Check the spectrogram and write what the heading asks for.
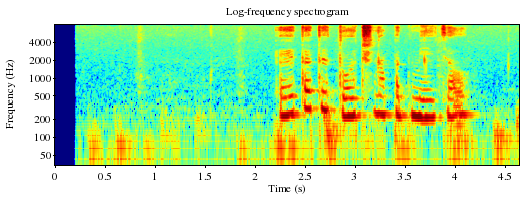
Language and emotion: Russian, neutral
